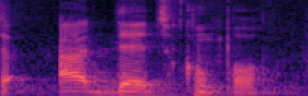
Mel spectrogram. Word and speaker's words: Antetokounmpo: In the Nigerian way, you got to say it with a D. So it's Antetokounmpo. Yeah. But in the Greek way, you say it with an NT, like Antetokounmpo.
